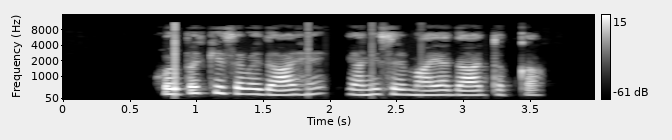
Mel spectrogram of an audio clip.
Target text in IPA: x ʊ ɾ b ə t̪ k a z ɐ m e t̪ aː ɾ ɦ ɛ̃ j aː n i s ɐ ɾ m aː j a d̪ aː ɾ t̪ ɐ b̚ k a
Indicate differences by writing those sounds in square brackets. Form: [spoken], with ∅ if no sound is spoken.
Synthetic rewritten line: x ʊ ɾ b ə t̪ k [e] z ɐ m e [d̪] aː ɾ ɦ ɛ̃ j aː n i s ɐ ɾ m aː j a d̪ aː ɾ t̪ ɐ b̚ k a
